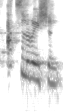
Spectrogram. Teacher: I gave the stress on the first syllable, and that was wrong according to the rule. It is, the perfect pronunciation is acceleration.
